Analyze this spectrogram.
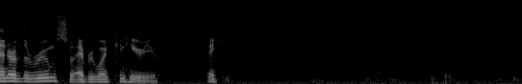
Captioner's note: silence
